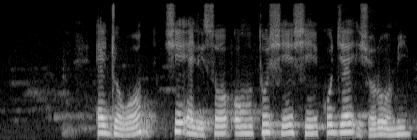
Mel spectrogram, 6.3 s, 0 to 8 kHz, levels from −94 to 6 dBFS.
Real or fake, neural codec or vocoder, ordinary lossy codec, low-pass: fake; vocoder, 24 kHz, 100 mel bands, Vocos; none; 7.2 kHz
